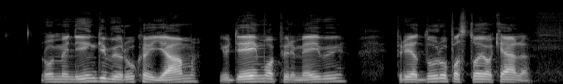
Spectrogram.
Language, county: Lithuanian, Kaunas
